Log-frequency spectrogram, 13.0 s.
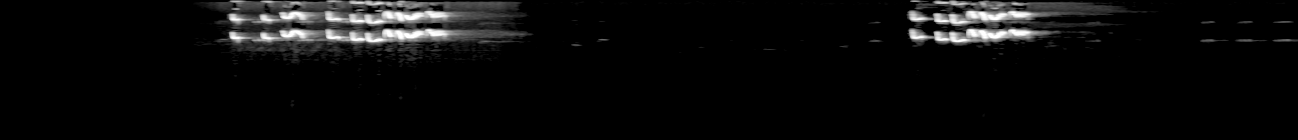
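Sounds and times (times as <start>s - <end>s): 
short-toed treecreeper Certhia brachydactyla calling: 2.3s - 4.5s, 9.1s - 10.3s.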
